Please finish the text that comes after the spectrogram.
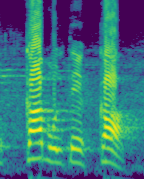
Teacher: जब हम का बोलते हैं का, तो हमारी जो जिह्वा मूल है, जीव का जो मूल भाग है कंठ में, वो थोड़ा सा कंठ में चिपक जाता है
